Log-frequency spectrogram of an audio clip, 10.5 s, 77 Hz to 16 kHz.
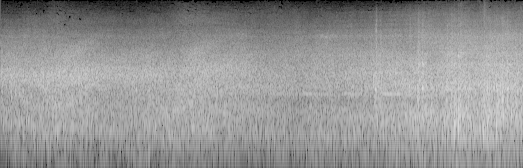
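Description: JR West 521 series electric train approaching and passing, growing louder over the last few seconds, with a few wheel clicks over rail joints as it draws level. A steady hiss runs underneath.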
